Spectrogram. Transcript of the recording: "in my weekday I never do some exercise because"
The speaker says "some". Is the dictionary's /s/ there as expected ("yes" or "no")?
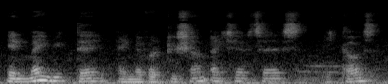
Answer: no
